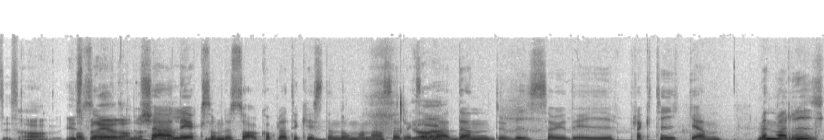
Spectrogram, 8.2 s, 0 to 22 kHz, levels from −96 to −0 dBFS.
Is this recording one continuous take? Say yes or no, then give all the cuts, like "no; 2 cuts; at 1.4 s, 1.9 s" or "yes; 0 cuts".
no; 1 cut; at 4.9 s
